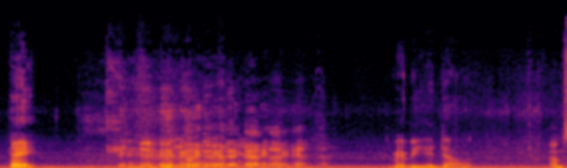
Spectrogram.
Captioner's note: crew Laughing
